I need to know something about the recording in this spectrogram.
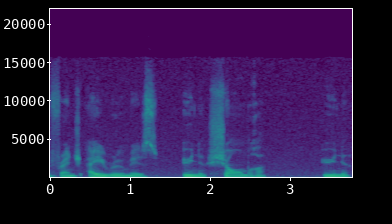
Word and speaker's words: chambre: the word for chamber, the ch in French has changed to a sh sound, because ch in French is pronounced like an sh in English.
